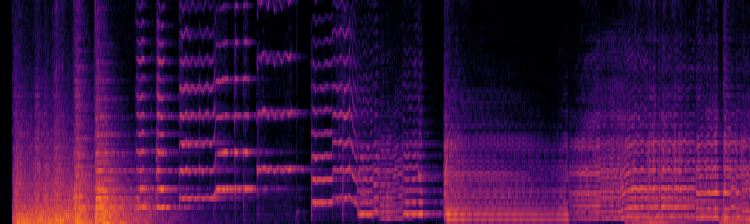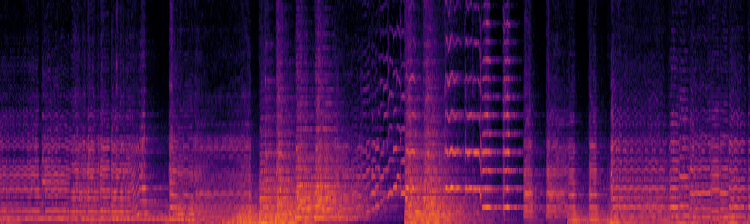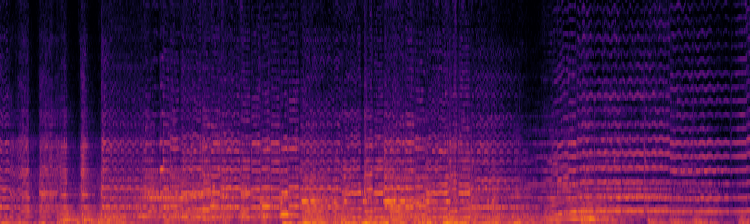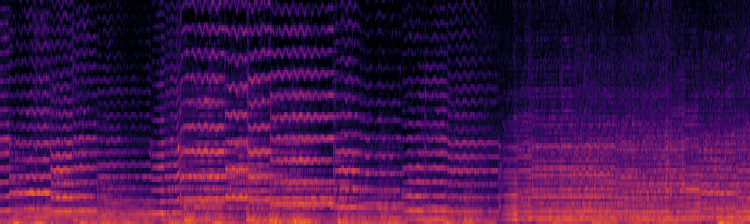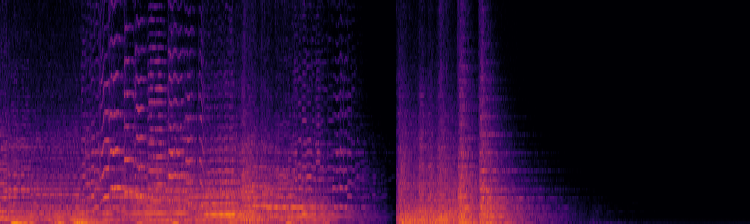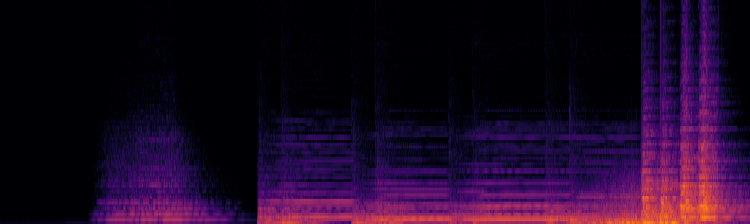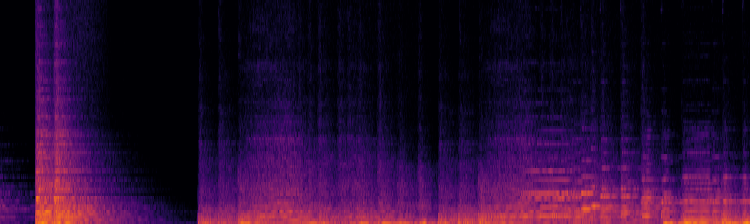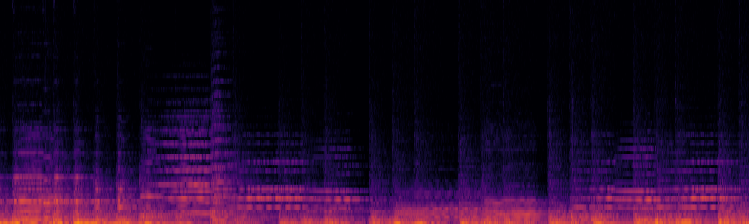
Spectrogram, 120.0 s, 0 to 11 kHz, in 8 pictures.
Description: Web-Symphony-Espagnole-Violin.mp3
